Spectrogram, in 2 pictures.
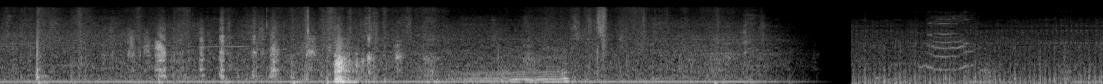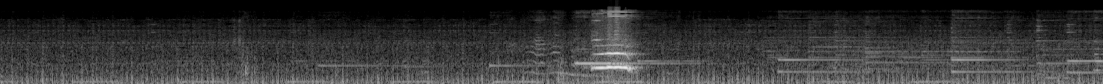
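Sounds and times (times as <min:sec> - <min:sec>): cat meowing: 0:09.2 - 0:10.0.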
